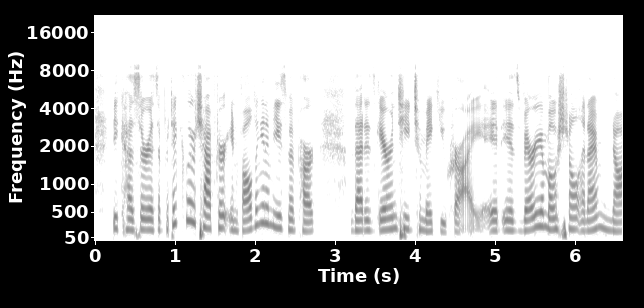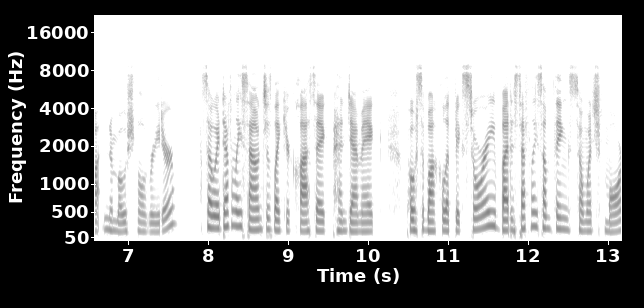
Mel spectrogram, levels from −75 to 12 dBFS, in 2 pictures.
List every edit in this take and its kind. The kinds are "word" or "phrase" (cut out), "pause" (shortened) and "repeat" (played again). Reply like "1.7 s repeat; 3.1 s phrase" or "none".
none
